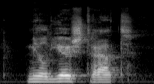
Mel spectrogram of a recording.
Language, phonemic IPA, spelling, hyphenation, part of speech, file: Dutch, /mɪlˈjøːˌstraːt/, milieustraat, mi‧li‧eu‧straat, noun, Nl-milieustraat.ogg
- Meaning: household waste recycling centre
